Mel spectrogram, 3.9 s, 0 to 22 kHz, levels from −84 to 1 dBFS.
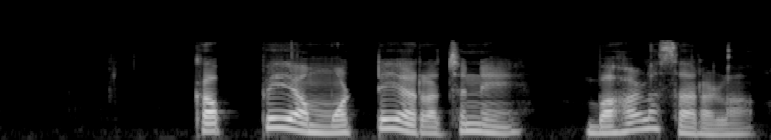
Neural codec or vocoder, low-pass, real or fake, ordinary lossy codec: none; 7.2 kHz; real; none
